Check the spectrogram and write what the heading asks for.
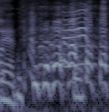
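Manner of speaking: high and slow, drawing out timestamp; joking cue to the editor, high and slow; mock high drawn-out call. Shown as a demonstration. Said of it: "Sorry, Teagues".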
